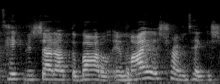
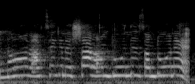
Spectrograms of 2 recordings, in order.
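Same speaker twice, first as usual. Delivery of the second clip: pitched-up sassy refusal; high sassy friend voice; 10 semitones higher than usual. Retold or imitated. Darnisha quoted.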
